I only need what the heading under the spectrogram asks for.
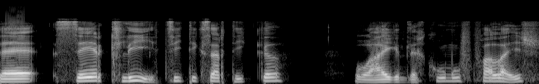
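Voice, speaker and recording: A man with a normal speaking voice talks fairly slowly, his fairly high pitch showing ordinary pitch variation. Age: 40s. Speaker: church podcaster. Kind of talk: reflective sermon-style monologue.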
